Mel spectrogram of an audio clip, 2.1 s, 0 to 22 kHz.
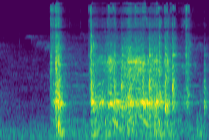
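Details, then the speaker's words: Volvo 242 abandoned in woods, cranked from under the hood with a remote starter, wiring cut: short cranking bursts with loose metallic clanking; something at the front loose, crank bolt present, cause unclear. "What's all that noise? Something's loose. Something loose clanking around."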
